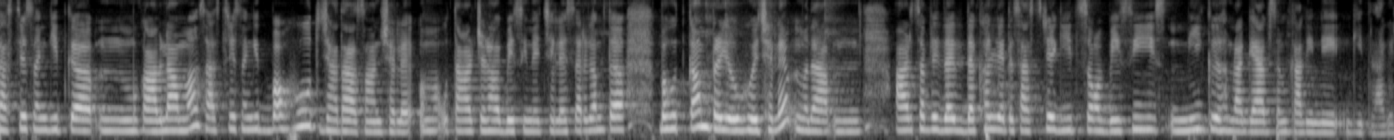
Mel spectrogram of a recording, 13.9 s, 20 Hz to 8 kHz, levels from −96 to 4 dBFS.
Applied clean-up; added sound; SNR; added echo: none; none; none; none.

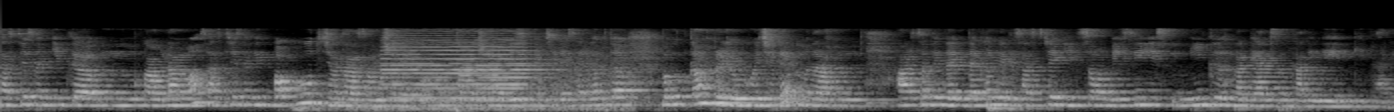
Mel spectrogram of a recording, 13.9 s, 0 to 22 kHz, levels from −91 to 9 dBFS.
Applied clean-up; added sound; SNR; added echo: none; Motor vehicle (road); 3 dB; reverberation time 1.0 s.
